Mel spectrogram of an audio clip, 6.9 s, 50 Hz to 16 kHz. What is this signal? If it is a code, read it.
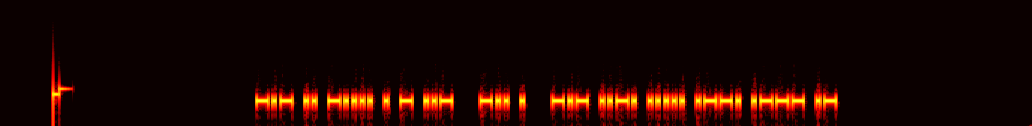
Morse code, heard as a keyed tone, about 41 wpm, 700 Hz. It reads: KI6ETU DE KF5PJA
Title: USA Callsign DE Callsign - 6 Characters - 45wpm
